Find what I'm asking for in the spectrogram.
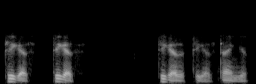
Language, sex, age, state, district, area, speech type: Assamese, male, 45-60, Assam, Tinsukia, rural, conversation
